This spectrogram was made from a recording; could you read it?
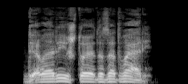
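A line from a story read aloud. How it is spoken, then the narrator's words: Harsh bark. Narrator (Russian): рявкнул на младшую Сервантес де Арсия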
